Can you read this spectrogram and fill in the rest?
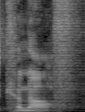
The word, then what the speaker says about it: kanaf: It's the word kanaf. That's the Hebrew word. I pronounce it that way. I could say it five different ways. You wouldn't know the difference. It's kanaf.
